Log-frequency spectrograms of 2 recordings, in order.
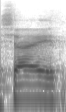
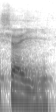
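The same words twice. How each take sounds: First: The sh sound is said harshly. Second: The sh sound is said softly. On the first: The speaker calls it wrong. "bukan syai" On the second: The speaker calls it right. "syai dibacakan dengan lembut di situ"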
